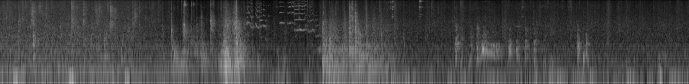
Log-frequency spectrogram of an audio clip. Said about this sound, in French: Voilà, il a commencé à pleuvoir à Wakabamba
